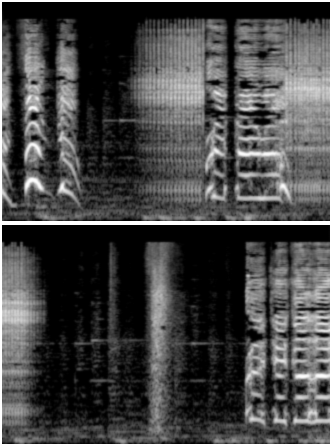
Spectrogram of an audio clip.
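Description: Corgi giving three short barks at the start, then a longer wavering call about two seconds in, over a shimmering magic-spell sound effect. A brief whoosh near the end.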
